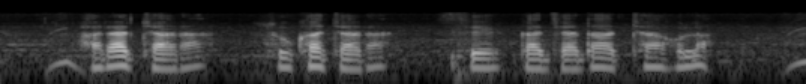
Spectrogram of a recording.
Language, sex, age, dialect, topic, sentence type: Magahi, male, 25-30, Western, agriculture, question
